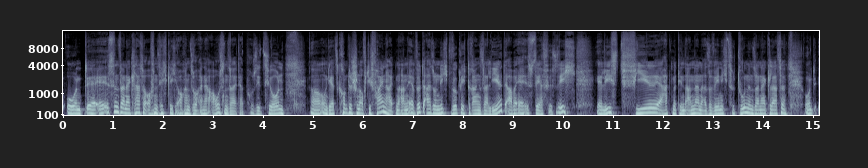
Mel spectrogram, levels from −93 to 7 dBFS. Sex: male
